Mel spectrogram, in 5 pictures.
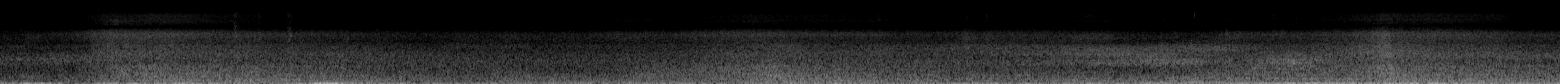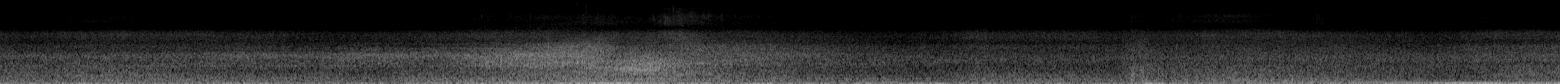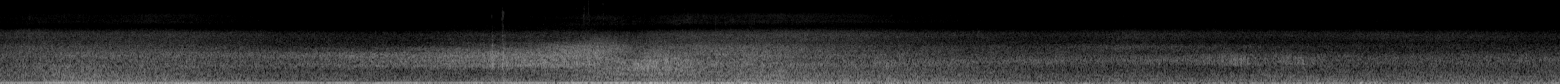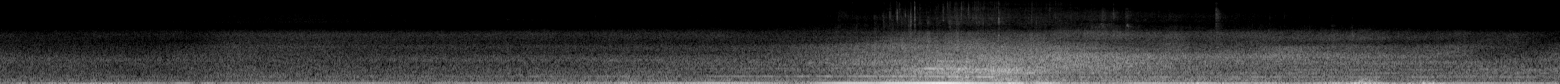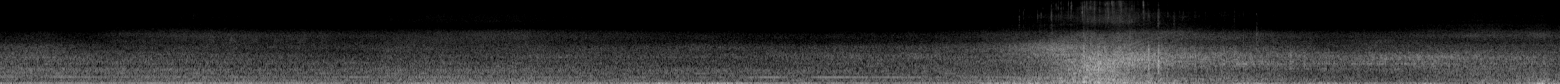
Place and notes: {
  "title": "南迴公路, Duoliang, Taimali Township - Morning on the coast",
  "date": "2018-04-14 05:39:00",
  "description": "Beside the road, Traffic sound, early morning, Chicken roar, birds sound, Sound of the waves\nBinaural recordings, Sony PCM D100+ Soundman OKM II",
  "latitude": "22.51",
  "longitude": "120.96",
  "altitude": "24",
  "timezone": "Asia/Taipei"
}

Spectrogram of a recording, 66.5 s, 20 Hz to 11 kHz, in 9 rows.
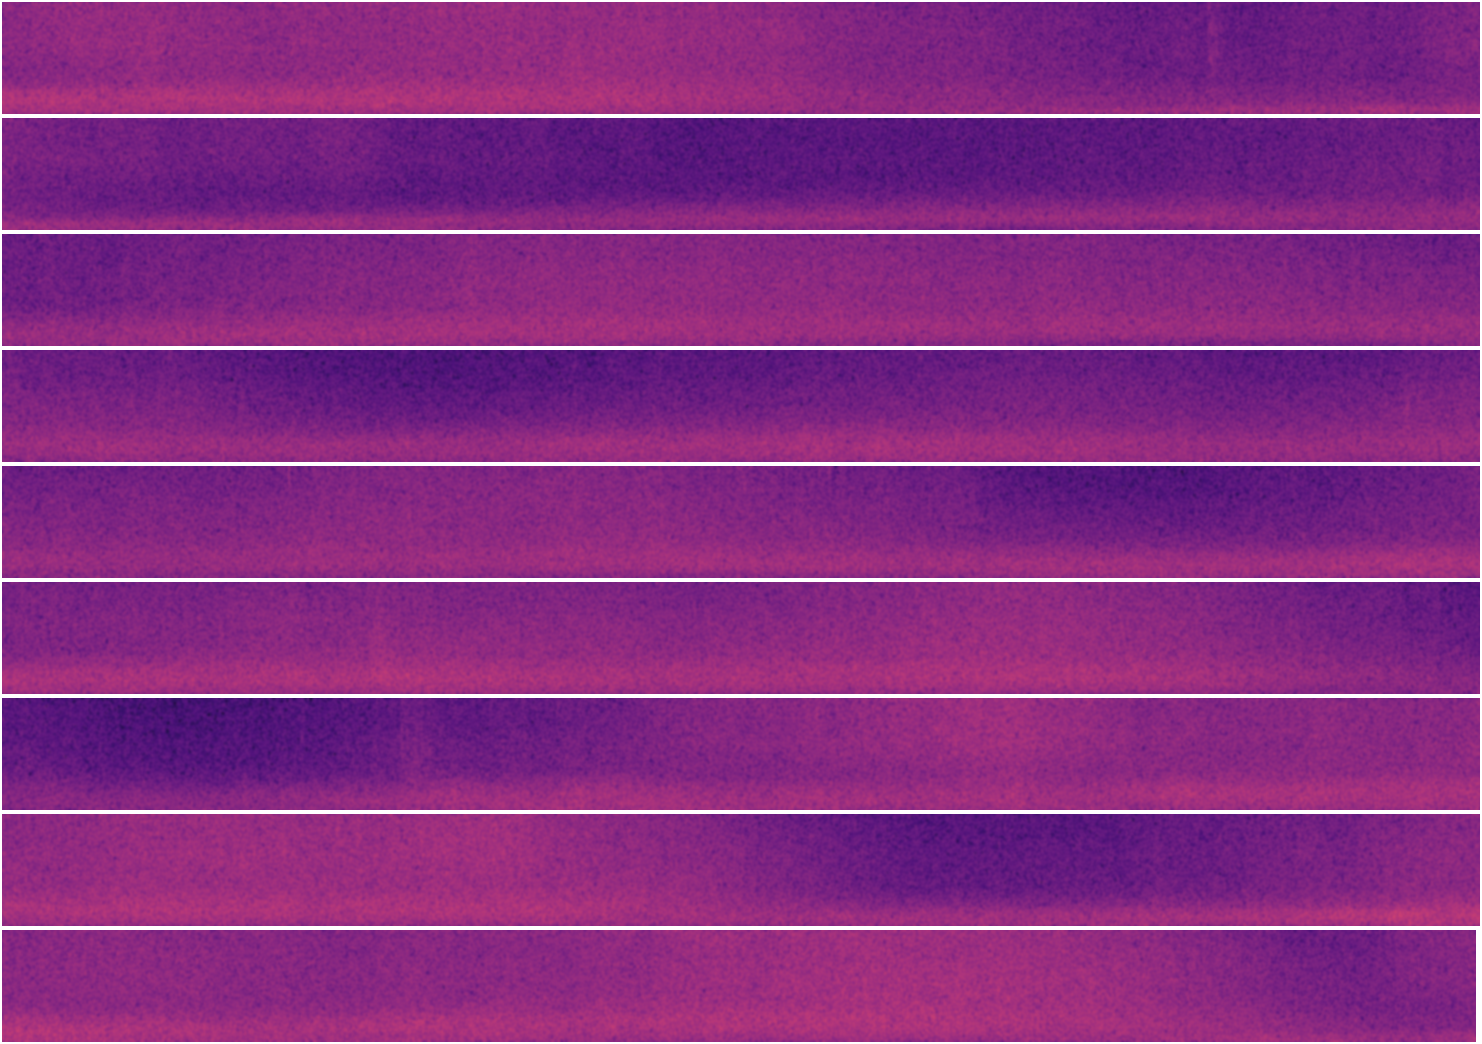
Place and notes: {
  "title": "Taitung City, Taiwan - sound of the waves at night",
  "date": "2014-01-16 18:36:00",
  "description": "Sitting on the beach, The sound of the waves at night, Zoom H6 M/S",
  "latitude": "22.75",
  "longitude": "121.16",
  "timezone": "Asia/Taipei"
}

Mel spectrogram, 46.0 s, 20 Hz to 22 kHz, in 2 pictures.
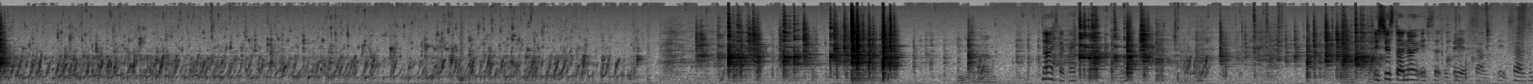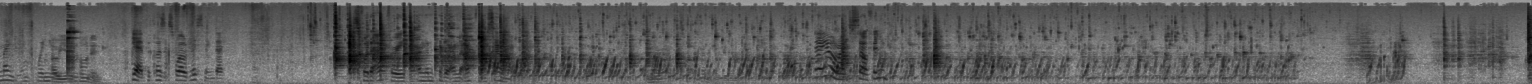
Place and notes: {
  "title": "Our back garden, Katesgrove, Reading, UK - Bottling the beer",
  "date": "2014-07-18 19:41:00",
  "description": "This is the sound of us bottling up a batch of beer. The first job involves sterilising all the bottles, so the bubbling sound is me filling up loads of glass bottles with sterilising solution. As soon as I heard the first bottle glugging, I thought \"this is a lovely sound! I want to record it for World Listening Day!\" So I went and got the recorder. You can hear some chit chat about that; then we bicker about Mark drinking extra beer out of some of the bottles to get the liquid levels right; we fiddle around with the fancy bottle-capping device. Traffic moves on the street, very slowly, you can hear the wonderful birds in our neighbourhood, mostly sparrows in this recording. All the timings are made by our work together as we sterilise the bottles, fill them with beer, cap the bottles then rinse them down. It's a batch of 30 bottles.",
  "latitude": "51.44",
  "longitude": "-0.97",
  "altitude": "55",
  "timezone": "Europe/London"
}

